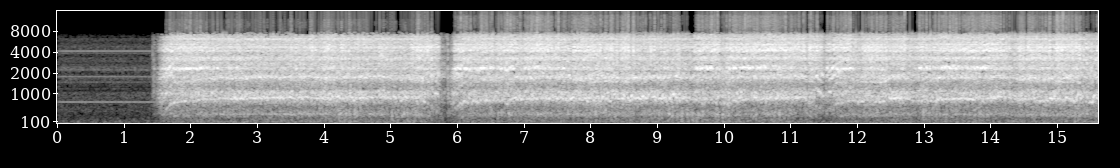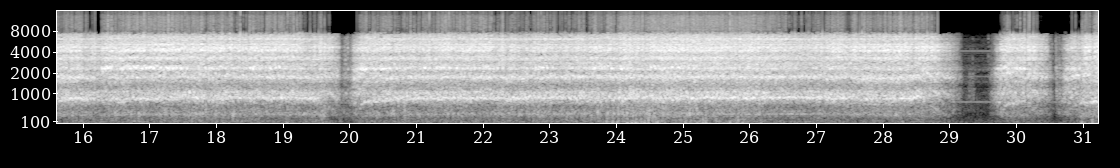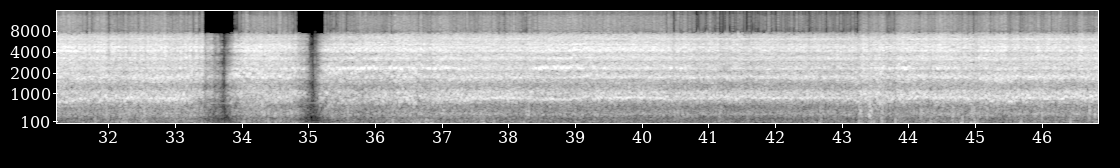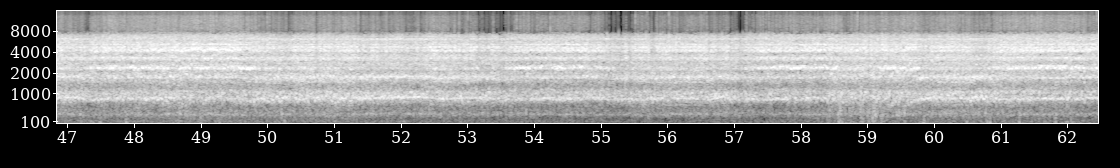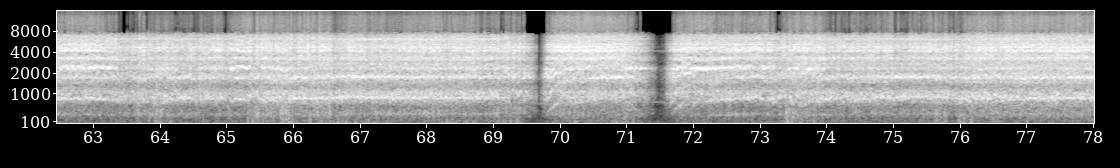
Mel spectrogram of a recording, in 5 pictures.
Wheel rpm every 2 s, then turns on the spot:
20, 220, 210, 200, 220, 190, 210, 210, 220, 190, 190, 230, 230, 230, 100, 120, 150, 130, 210, 220, 230, 220, 230, 230, 210, 220, 220, 210, 220, 210, 220, 210, 220, 220, 180, 130, 200, 220, 210.
none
